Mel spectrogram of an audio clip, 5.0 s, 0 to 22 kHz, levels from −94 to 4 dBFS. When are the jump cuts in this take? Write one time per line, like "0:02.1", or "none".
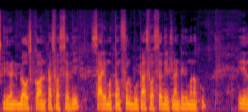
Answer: none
